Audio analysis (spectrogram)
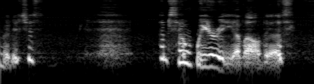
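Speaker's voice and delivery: very high voice, speaking through tears, crying. Telling of help paying expensive insurance premiums, speaking while crying. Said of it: "I'm sorry I'm crying".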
